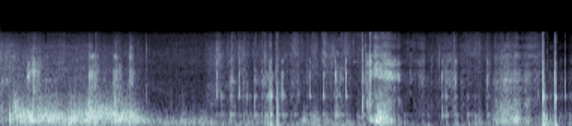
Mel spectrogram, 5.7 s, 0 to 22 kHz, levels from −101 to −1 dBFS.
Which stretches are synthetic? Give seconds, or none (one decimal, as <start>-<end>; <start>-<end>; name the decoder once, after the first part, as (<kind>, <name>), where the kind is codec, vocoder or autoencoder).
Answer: none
